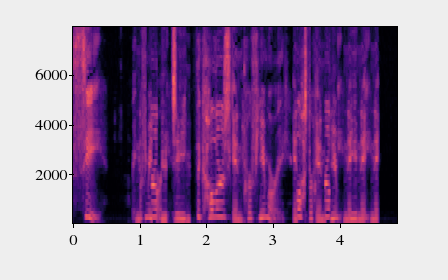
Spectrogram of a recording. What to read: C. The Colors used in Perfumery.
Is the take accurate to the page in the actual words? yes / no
no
